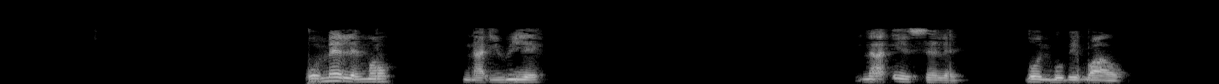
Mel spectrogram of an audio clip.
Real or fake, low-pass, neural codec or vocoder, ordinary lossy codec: fake; 5.4 kHz; codec, 44.1 kHz, 2.6 kbps, DAC; MP3, 24 kbps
